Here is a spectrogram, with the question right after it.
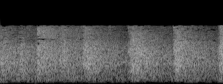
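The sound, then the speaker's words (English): A group of people clap together in unison, five loud, sharp bursts in a steady, even rhythm about half a second apart, with no talking. “When we all clapped, our thoughts are united.”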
